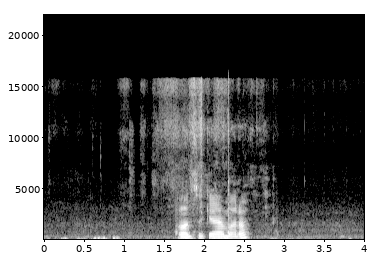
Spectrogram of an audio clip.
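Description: Paper pages rustle as a book page turns.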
